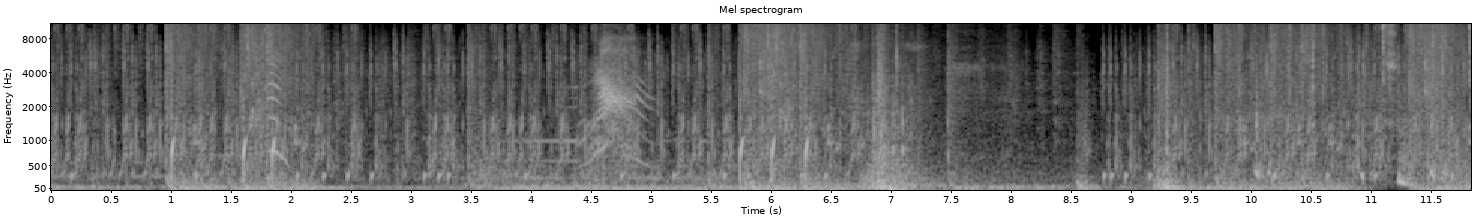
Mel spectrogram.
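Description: Game sound effects pop and splat rapidly.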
